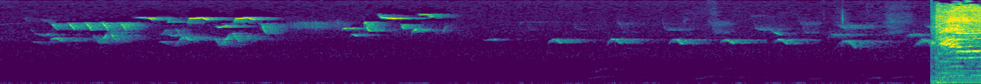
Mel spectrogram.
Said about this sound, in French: Voilà, je vous laisse avec les petits oiseaux une fois de plus.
